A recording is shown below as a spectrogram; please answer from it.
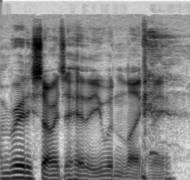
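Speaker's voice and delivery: exaggerated, over-earnest, over-sincere tone. Answering a teasing remark with an incredibly sincere comment: exaggerated sincere tone. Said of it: "I'm gonna respond to you with an incredibly sincere comment".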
